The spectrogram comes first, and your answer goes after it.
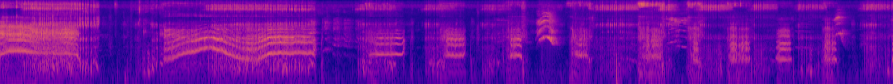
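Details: Pet dog in a growl-off contest with a person indoors: a long droning growl that swoops down and up in pitch, then broken into choppy growls, whimpers and squeaky rising whines, with speech nearby.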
